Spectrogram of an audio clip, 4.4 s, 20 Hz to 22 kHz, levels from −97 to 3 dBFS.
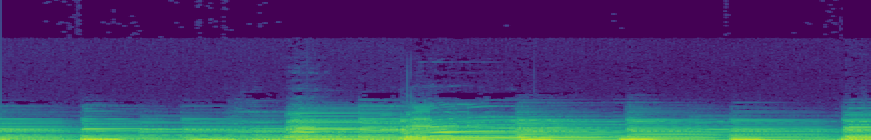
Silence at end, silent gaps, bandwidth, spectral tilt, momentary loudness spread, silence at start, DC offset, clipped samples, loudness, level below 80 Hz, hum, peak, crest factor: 0 s; none; 6 kHz; -8.5 dB/octave; 6 LU; 0 s; under 0.1%; under 0.1%; -14 LUFS; -52 dBFS; none; 0 dBFS; 14 dB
